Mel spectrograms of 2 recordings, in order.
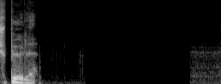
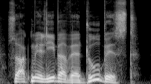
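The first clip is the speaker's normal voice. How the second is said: mildly indignant retort, pitched up; 6 semitones higher than usual. A narrator's reading. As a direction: answer back, a touch affronted. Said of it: "entgegnete er entrüstet". (leicht entrüstet erwidert)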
